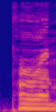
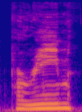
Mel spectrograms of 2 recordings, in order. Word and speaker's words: Purim: the first day of the Feast of purum or P purum if you want however you want to pronounce it I say perum some people say Pim um I just make it simple p u r i m perum um so on purum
